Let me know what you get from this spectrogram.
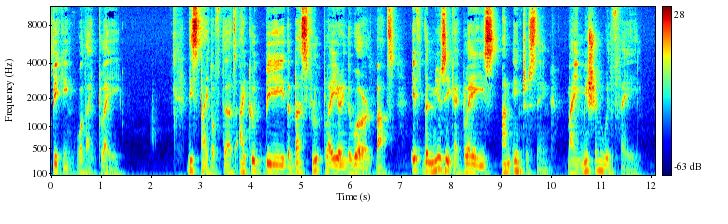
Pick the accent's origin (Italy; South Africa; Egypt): Italy; Catania, Sicily; moved away as an adult; now in Rome, Italy; I was born in Sicily and I moved to Rome in 1980 to follow my musical studies.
